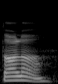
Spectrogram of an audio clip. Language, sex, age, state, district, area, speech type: Odia, female, 60+, Odisha, Kendujhar, urban, read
